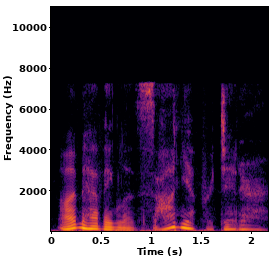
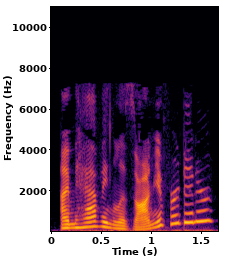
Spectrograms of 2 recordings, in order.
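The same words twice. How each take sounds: First: It is said in a seductive way. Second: It is said as a question.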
